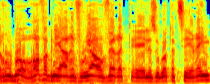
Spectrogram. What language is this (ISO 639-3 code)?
heb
